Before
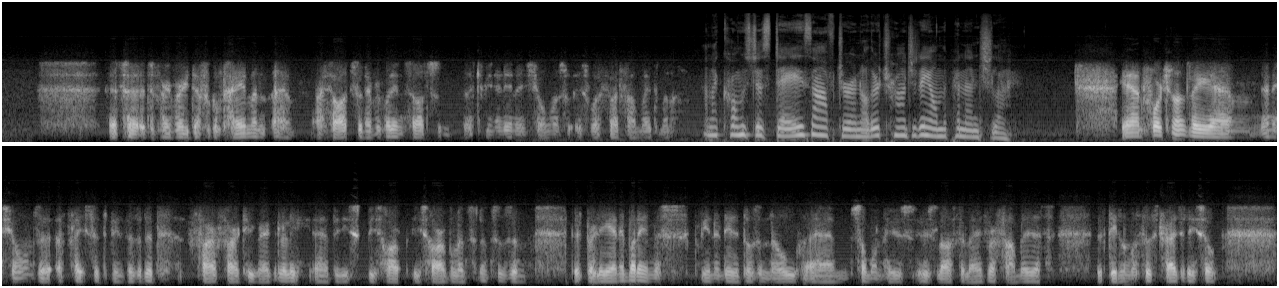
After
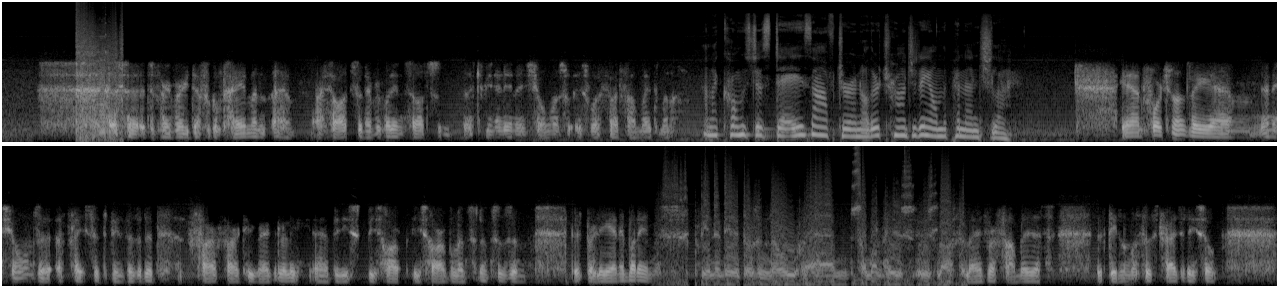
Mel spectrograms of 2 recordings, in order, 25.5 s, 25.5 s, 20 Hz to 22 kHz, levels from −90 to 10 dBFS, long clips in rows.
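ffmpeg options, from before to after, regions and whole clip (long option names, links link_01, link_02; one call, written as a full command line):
ffmpeg -i in.wav -filter_complex "[0:a]asettb=1/sr,asplit=3[link_01][link_02][link_03];[link_01]atrim=end=0.744[link_04];[link_02]atrim=start=0.74:end=1.21,asetpts=PTS-STARTPTS,afade=type=in:duration=0.004:curve=qsin,afade=type=out:start_time=0.466:duration=0.004:curve=qsin,highshelf=frequency=6800:gain=8.5,acompressor=mode=upward:threshold=-25dB:ratio=2.5:attack=3.2:release=140:knee=2.83:detection=peak,asplit=2[link_05][link_06];[link_06]highpass=frequency=720:poles=1,volume=37dB,asoftclip=type=tanh:threshold=-6.5dB[link_07];[link_05][link_07]amix=inputs=2:normalize=0,lowpass=frequency=2400:poles=1,volume=-6dB[link_08];[link_03]atrim=start=1.206[link_09];[link_04][link_08]acrossfade=duration=0.004:curve1=hsin:curve2=qsin[link_10];[link_10][link_09]acrossfade=duration=0.004:curve1=qsin:curve2=hsin,asettb=1/sr,asplit=3[link_11][link_12][link_13];[link_11]atrim=end=7.594[link_14];[link_12]atrim=start=7.59:end=8.11,asetpts=PTS-STARTPTS,afade=type=in:duration=0.004:curve=qsin,afade=type=out:start_time=0.516:duration=0.004:curve=qsin,asuperstop=centerf=2800:order=4:qfactor=5.3,bandreject=frequency=50:width_type=h:width=6,bandreject=frequency=100:width_type=h:width=6,bandreject=frequency=150:width_type=h:width=6,bandreject=frequency=200:width_type=h:width=6,bandreject=frequency=250:width_type=h:width=6,bandreject=frequency=300:width_type=h:width=6,bandreject=frequency=350:width_type=h:width=6,bandreject=frequency=400:width_type=h:width=6[link_15];[link_13]atrim=start=8.106[link_16];[link_14][link_15]acrossfade=duration=0.004:curve1=hsin:curve2=qsin[link_17];[link_17][link_16]acrossfade=duration=0.004:curve1=qsin:curve2=hsin,asettb=1/sr,asplit=3[link_18][link_19][link_20];[link_18]atrim=end=14.814[link_21];[link_19]atrim=start=14.81:end=16.08,asetpts=PTS-STARTPTS,afade=type=in:duration=0.004:curve=qsin,afade=type=out:start_time=1.266:duration=0.004:curve=qsin,asuperstop=centerf=3700:order=4:qfactor=0.74,highshelf=frequency=4600:gain=-9.5[link_22];[link_20]atrim=start=16.076[link_23];[link_21][link_22]acrossfade=duration=0.004:curve1=hsin:curve2=qsin[link_24];[link_24][link_23]acrossfade=duration=0.004:curve1=qsin:curve2=hsin,asettb=1/sr,asplit=3[link_25][link_26][link_27];[link_25]atrim=end=19.244[link_28];[link_26]atrim=start=19.24:end=22.4,asetpts=PTS-STARTPTS,afade=type=in:duration=0.004:curve=qsin,afade=type=out:start_time=3.156:duration=0.004:curve=qsin,highpass=frequency=300:width=0.5412,highpass=frequency=300:width=1.3066,aeval=exprs='(tanh(63.1*val(0)+0.65)-tanh(0.65))/63.1':channel_layout=same[link_29];[link_27]atrim=start=22.396[link_30];[link_28][link_29]acrossfade=duration=0.004:curve1=hsin:curve2=qsin[link_31];[link_31][link_30]acrossfade=duration=0.004:curve1=qsin:curve2=hsin,highpass=71,equalizer=frequency=2300:width=0.36:gain=-7.5,acompressor=threshold=-41dB:ratio=2,volume=3dB" out.wav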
